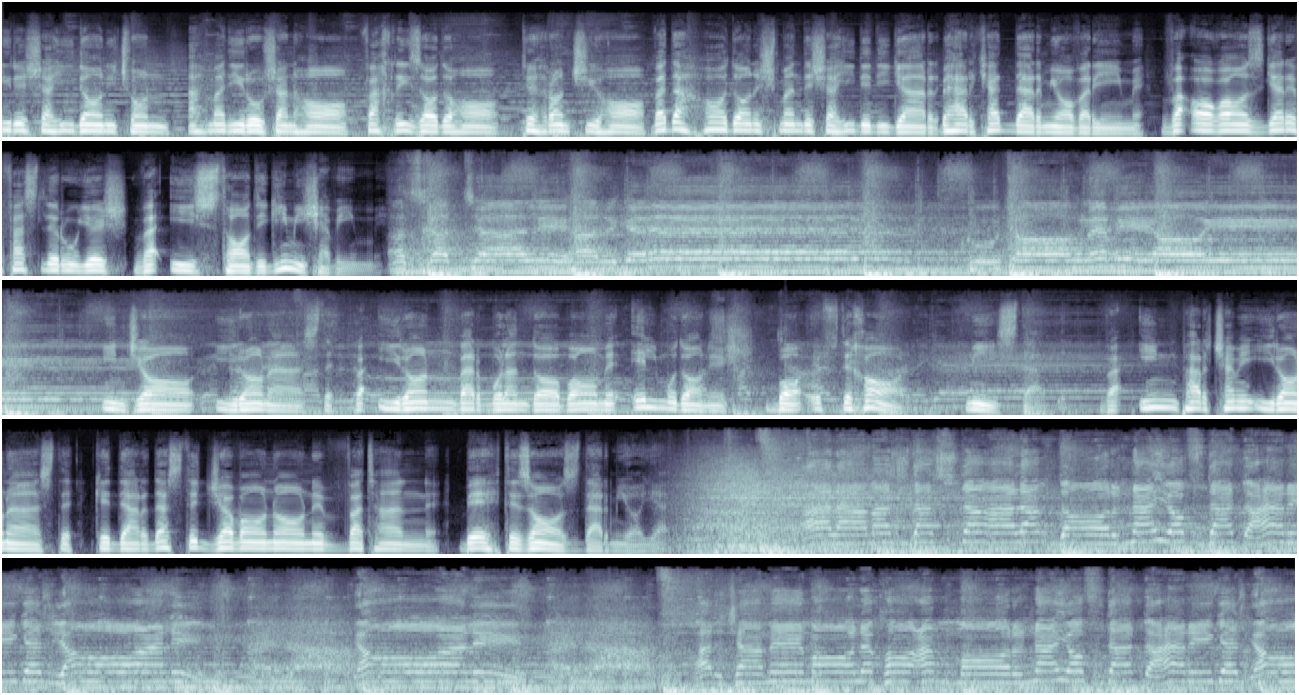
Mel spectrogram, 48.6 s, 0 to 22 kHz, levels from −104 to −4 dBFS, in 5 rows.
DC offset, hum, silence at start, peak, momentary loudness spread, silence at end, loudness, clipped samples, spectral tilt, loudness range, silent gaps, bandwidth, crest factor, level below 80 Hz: under 0.1%; none; 0 s; 0 dBFS; 10 LU; 0 s; -17 LUFS; under 0.1%; -6 dB/octave; 6 LU; none; 16.5 kHz; 16 dB; -30 dBFS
